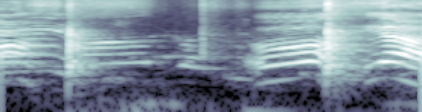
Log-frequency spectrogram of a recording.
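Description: Children's voices calling out during play, with two sharp clacks, one about a third of a second in and another a little past one and a half seconds.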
